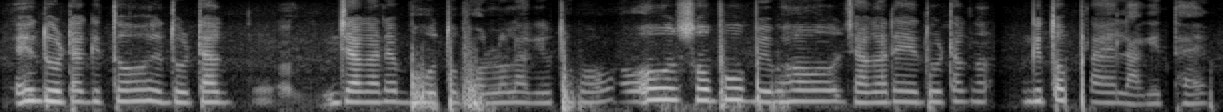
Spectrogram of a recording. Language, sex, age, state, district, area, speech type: Odia, female, 18-30, Odisha, Malkangiri, urban, spontaneous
